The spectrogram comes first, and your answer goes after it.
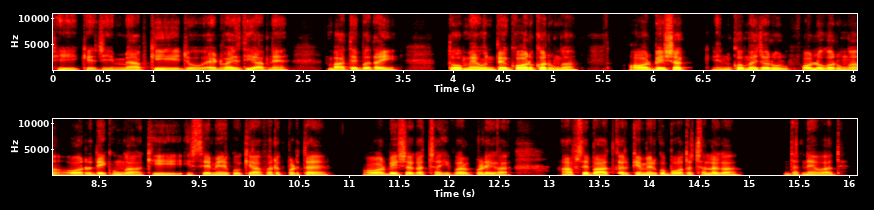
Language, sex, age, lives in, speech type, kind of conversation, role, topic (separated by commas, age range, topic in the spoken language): Hindi, male, 25-29, India, conversation, advice, user, ब्रेकअप के बाद भावनात्मक रूप से स्वतंत्र होकर आत्म-दया कैसे विकसित करूँ?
